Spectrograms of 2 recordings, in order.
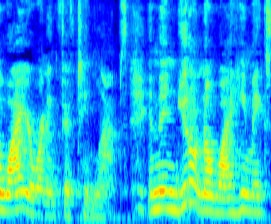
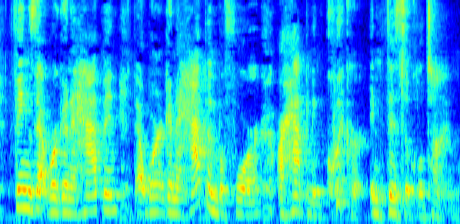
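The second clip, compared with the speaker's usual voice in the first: ordinary delivery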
